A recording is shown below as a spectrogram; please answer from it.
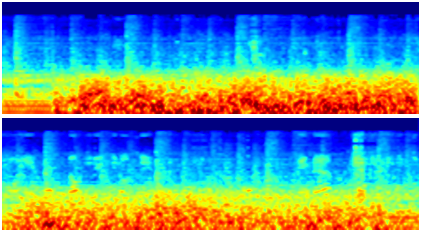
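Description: A boat's motor drones steadily. Its noise swells louder from about half a second in until about four seconds in, then settles back, with scattered light clicks and knocks over it.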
